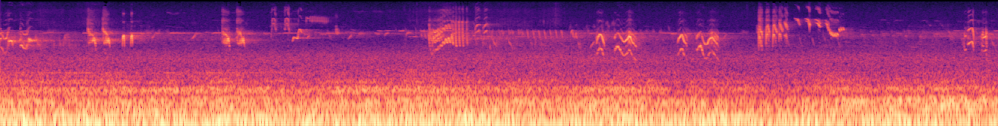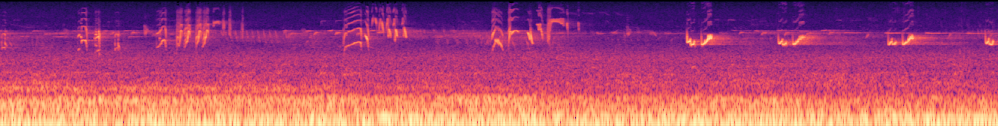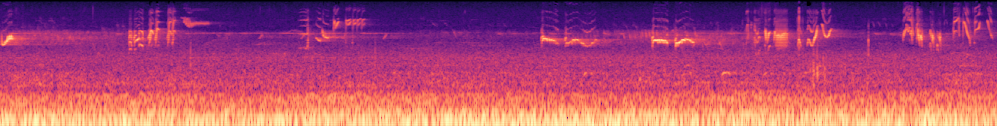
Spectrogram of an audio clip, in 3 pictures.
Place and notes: Morasko nature reserve, path uphill - in the pine trees
a very talkative bird sitting on one of the pine trees displaying its wide range of calls.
